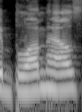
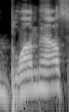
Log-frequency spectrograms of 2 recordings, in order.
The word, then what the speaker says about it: Blumhouse: has just bloom house bloom house however people like to pronounce it I say it both ways all the time one day I'll say bloom house the next day I'll say blue house I'm pretty sure it's bloom house actually or our Blum house I'm pretty sure it's Blum house cuz it's Jason Blum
